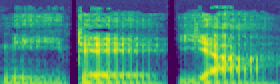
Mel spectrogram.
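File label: "niteya", concatenated syllables; Affixing experiment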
